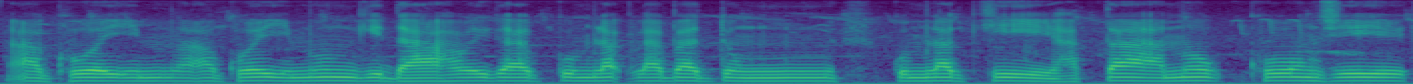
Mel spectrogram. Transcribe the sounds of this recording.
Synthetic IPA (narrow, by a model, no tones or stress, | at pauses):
a̰kʰojakʰojimuŋɡidaɦojɡakumlak̚labatuŋ | kumlakʰːiɦap̚taːmukʰːoŋsi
